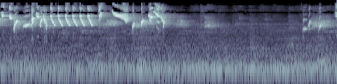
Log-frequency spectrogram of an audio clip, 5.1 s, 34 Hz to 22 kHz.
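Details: European goldfinch singing, recorded 2021, described as campero: a fast run of bright, evenly spaced tinkling notes, then a few twisting twittered phrases, ending in near silence with only a faint chirp near the end.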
